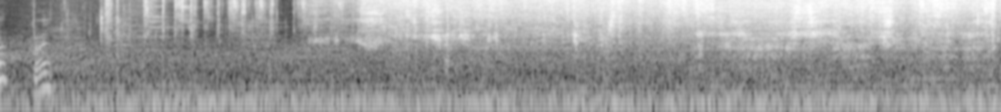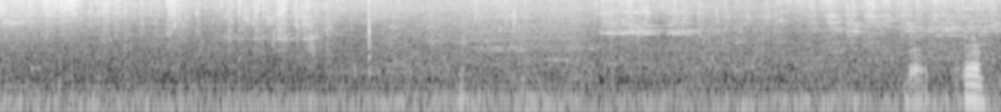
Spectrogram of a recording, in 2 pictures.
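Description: Liquid being sprayed onto exhaust headers lying on wet pavement, degreaser from a spray bottle and water from a garden hose. A steady hissing spray begins a few seconds in, after a few sharp clicks.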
